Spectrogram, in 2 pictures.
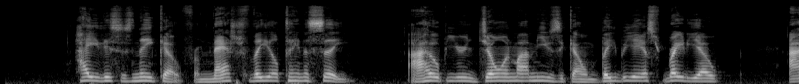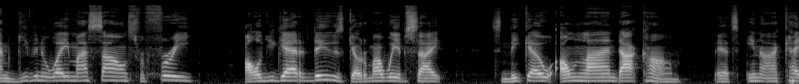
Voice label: bbs radio promo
